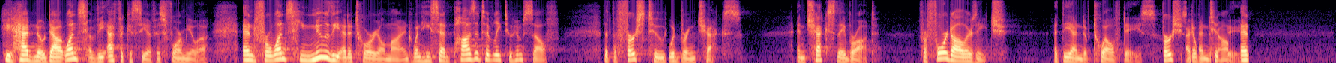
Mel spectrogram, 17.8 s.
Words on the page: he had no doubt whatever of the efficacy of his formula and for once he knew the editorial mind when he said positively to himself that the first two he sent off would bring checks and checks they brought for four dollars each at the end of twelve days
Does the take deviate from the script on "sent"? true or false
true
